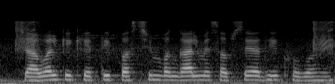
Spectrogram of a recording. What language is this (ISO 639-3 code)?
mag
